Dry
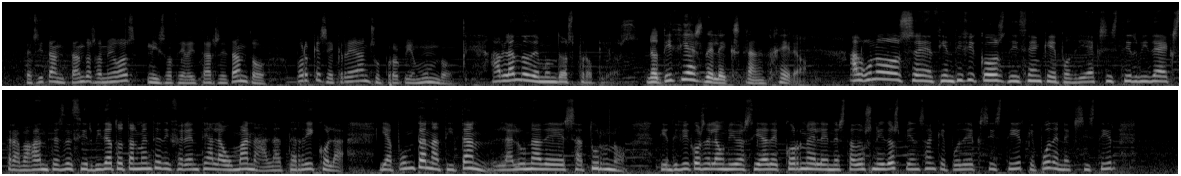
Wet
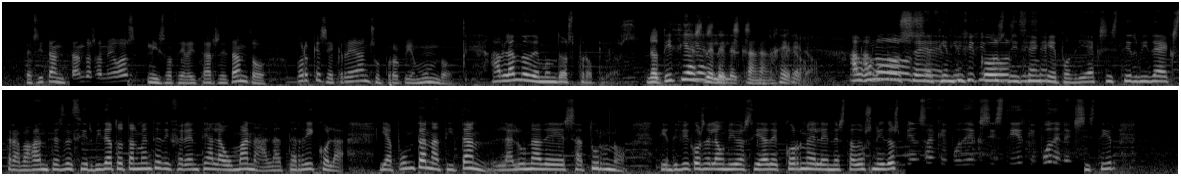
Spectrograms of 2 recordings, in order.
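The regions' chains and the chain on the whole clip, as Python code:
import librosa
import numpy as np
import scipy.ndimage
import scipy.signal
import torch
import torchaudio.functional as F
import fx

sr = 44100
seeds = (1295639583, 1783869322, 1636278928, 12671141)

y = fx.chain(x, sr, fx.highpass(hz=520.0, slope=24),
    fx.high_shelf(hz=7600.0, db=-7.0), at=(0.67, 1.26))
y = fx.chain(y, sr, fx.highpass(hz=76.0, slope=6),
    fx.echo_single(ms=113, db=-5.5), at=(6.78, 10.45))
y = fx.chain(y, sr, fx.steep_highpass(hz=690.0, slope=48),
    fx.high_shelf(hz=6200.0, db=8.5),
    fx.doubler(ms=20.0, db=-3.5), at=(20.8, 22.6))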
